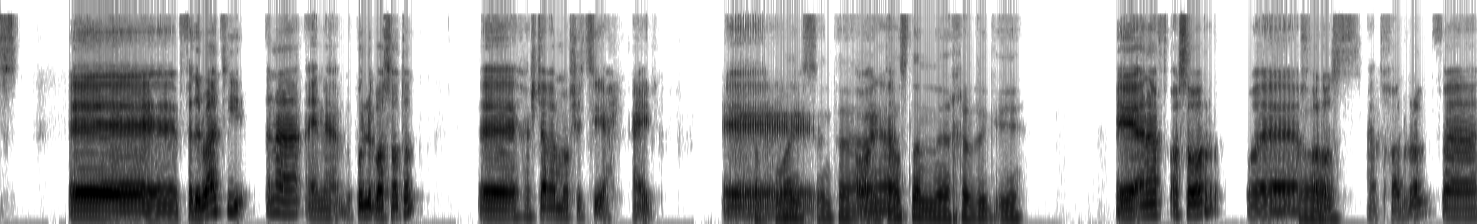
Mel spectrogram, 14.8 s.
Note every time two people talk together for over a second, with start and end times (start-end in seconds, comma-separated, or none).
7.5-9.1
